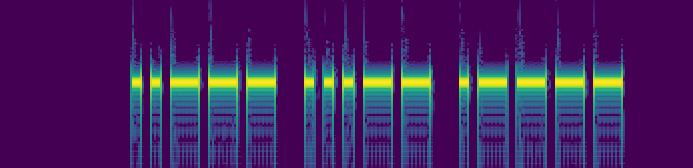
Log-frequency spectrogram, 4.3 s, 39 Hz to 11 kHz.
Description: Morse code, heard as a keyed tone, about 20 wpm, 700 Hz. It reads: 231
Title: Three Letter-Number Combinations - 20wpm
